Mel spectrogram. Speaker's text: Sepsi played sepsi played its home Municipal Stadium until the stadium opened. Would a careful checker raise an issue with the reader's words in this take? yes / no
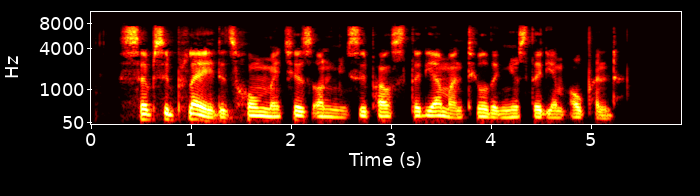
yes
